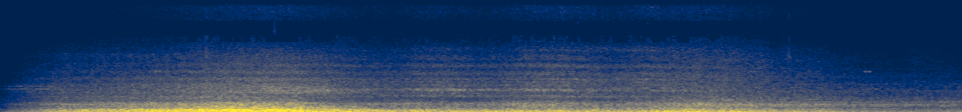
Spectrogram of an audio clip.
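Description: A train running past close by on the station tracks. Its sound swells to a peak about four seconds in and dies away over the last few seconds.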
